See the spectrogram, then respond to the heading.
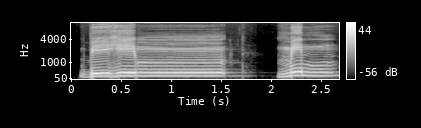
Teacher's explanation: হা মিম জের হিম গুন্না করে এই মিমকে ধরতে হবে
